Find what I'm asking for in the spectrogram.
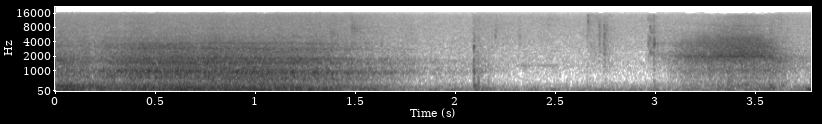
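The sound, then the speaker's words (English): A deep breath drawn in and let out, long soft airy sounds with a quieter stretch between them, heard alone without speech. “Deep breath in and let it out.”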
